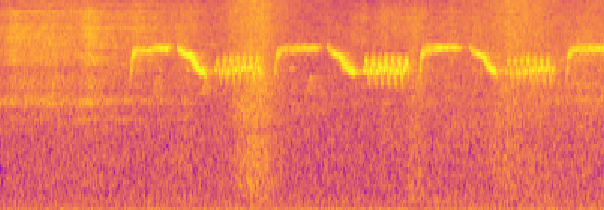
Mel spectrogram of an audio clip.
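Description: A songbird faintly singing the same short phrase four times, about once every second and a half, starting about a second in. Each phrase is a high whistle that slides down into a brief trill.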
